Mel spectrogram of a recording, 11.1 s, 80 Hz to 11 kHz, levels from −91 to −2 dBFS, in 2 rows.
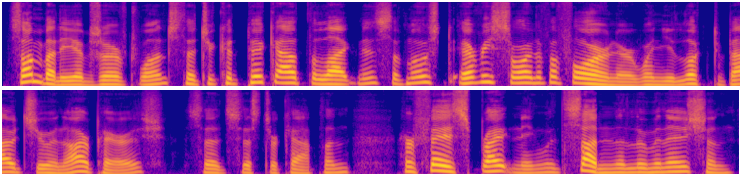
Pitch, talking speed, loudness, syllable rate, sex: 165 Hz, 185 wpm, -18 LUFS, 5.4 syllables/s, male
